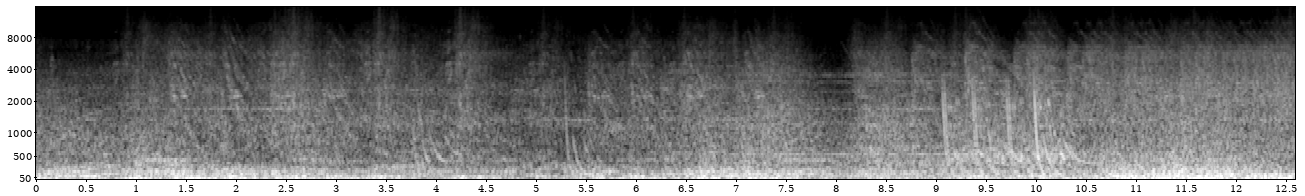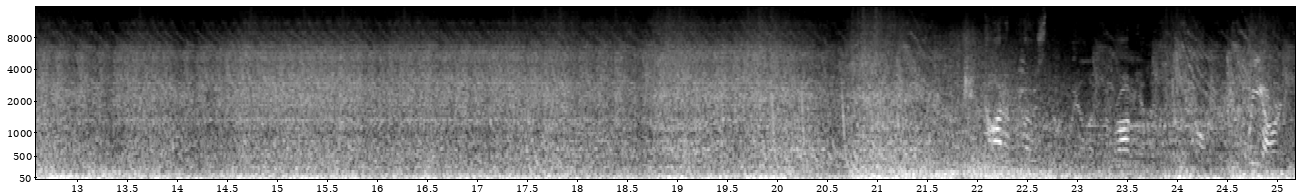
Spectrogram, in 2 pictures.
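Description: Weapon fire blasts and zaps in a space battle.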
